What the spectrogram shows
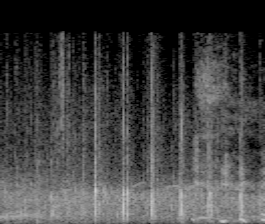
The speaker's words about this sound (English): From Team Payments, give them another round of applause.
